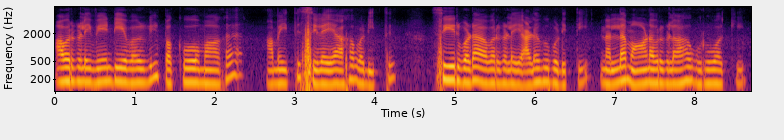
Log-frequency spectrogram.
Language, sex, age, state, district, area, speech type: Tamil, female, 60+, Tamil Nadu, Erode, urban, spontaneous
